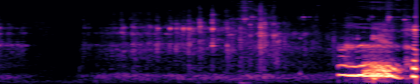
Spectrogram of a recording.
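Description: Toy train running on its track: a faint, steady mechanical rattle of small rapid clicks, starting about a second in and lasting until just before the end.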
